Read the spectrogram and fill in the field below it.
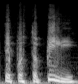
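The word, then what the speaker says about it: tepoztopilli: aparece el tepostopil y se escribe con doble R, pero es tepostopili, ¿cachai? Se pronuncia como una sola L, entonces hay varias cosas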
